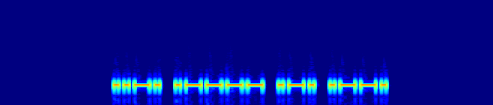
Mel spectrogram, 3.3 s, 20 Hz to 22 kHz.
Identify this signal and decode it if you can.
Morse code, heard as a keyed tone, about 36 wpm, 700 Hz. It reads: F1RP
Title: DXCC-100 Call Signs - 4 Characters - 35wpm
